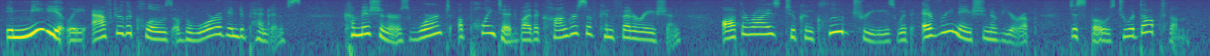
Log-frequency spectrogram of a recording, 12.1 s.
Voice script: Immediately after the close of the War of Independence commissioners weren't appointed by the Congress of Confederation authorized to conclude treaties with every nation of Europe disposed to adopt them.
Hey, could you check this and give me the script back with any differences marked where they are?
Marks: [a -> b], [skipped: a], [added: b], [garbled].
Immediately after the close of the War of Independence commissioners weren't appointed by the Congress of Confederation authorized to conclude treaties with every nation of Europe disposed to adopt them.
